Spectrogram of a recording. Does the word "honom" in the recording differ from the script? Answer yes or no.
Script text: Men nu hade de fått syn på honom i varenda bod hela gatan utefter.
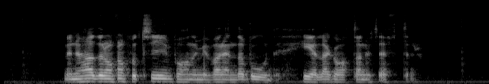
no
